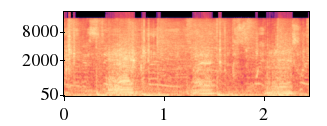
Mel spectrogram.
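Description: Trials motorcycle engine revved in two short throttle blips, each rising and falling in pitch, as the bike hops up concrete steps, with background music.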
